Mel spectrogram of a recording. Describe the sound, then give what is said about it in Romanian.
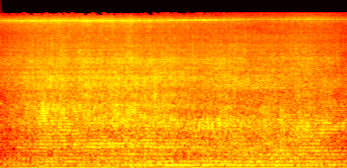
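A loud, steady Black Hawk helicopter drone with a deep rotor throb and engine roar, continuous throughout, with no voices, as military pilots fly it in a display. “Între timp, piloții GAV au oferit un spectacol cu elicopterul Black Hawk din dotare.”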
